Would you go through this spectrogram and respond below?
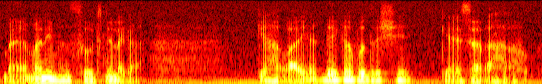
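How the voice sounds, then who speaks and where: A man playing the reflective narrator of a radio play, telling the story in a measured, sympathetic way. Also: lowish voice, animated, gravelly, breathy edge, exaggerated voice. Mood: storytelling. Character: reflective male narrator, sympathetic observer of grandmother. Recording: tinny, narrow-band archival radio recording.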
